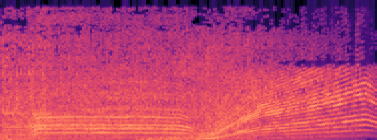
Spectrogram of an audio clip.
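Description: A loud chainsaw engine drones steadily, bogs down briefly, then revs up sharply to a higher whine and holds there, with no talking.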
